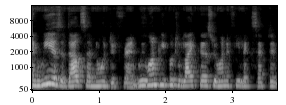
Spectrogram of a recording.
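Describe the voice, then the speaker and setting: Speaking at a very fast pace, a woman with a Malaysian accent uses a medium pitch. Her voice is somewhat breathy. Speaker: financial freedom mentor. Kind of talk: interview.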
